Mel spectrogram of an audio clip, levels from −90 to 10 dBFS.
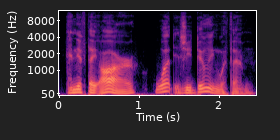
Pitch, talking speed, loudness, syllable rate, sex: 100 Hz, 245 wpm, -17 LUFS, 5.3 syllables/s, male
